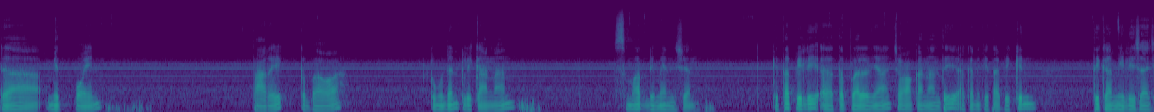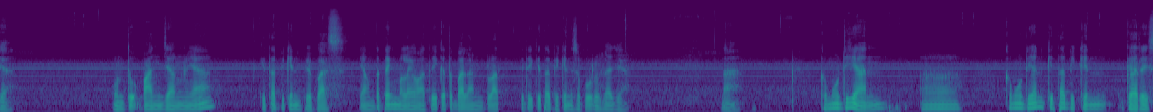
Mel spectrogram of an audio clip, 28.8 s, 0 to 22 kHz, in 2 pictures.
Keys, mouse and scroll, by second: 5.9-6.4 scroll up 1, 6.4 scroll down 1, 7.1-8.2 right drag, 9.4 click, 10.3 scroll down 1, 11.9 click, 15.1 KP_3, 16.8 click, 17.4 scroll down 1, 18.0 scroll down 1, 19.2 click, 23.0 KP_1, 23.3 KP_0, 24.8 scroll up 1, 25.2 scroll down 1, 26.5 click, 27.0 right click, 28.4-28.8 drag.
